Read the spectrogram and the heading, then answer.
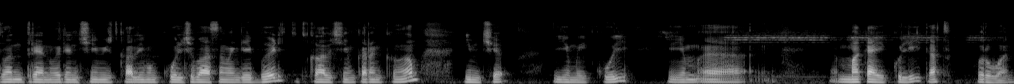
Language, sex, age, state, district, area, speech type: Kashmiri, male, 18-30, Jammu and Kashmir, Anantnag, rural, spontaneous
